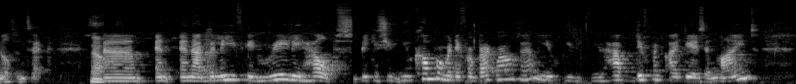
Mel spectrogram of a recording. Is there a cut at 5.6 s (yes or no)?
no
